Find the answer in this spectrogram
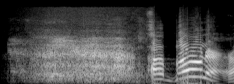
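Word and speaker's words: Boehner: Is that his name, how you pronounce it? Boner.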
